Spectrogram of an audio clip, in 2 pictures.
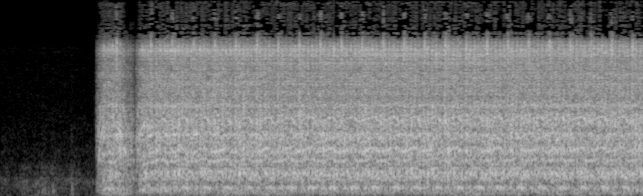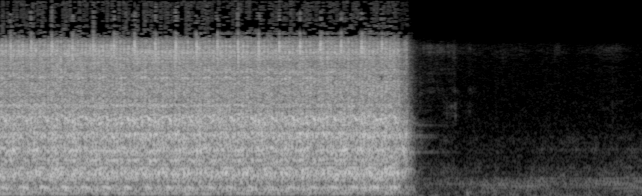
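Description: Small plastic sewing machine running and stitching fabric. It starts abruptly about a second in, falters briefly, then runs loud and steady with a fine rapid pulse until it stops abruptly about ten and a half seconds in.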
